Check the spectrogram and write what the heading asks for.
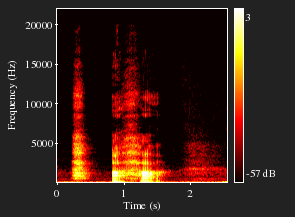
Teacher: and the unvoiced glottal fricative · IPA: /h/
